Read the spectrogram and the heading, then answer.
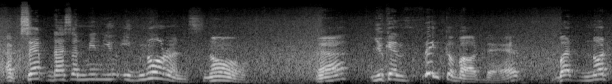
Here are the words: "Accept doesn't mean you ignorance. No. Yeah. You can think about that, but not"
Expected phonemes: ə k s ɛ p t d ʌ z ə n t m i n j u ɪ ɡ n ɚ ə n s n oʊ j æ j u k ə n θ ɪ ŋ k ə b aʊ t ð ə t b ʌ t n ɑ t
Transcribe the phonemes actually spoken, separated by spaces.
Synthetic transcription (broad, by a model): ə k s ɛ p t d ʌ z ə n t m i n j u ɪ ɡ n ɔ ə n s n oʊ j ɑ j u k ə n θ ɪ ŋ k ə b aʊ t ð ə t b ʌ t n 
